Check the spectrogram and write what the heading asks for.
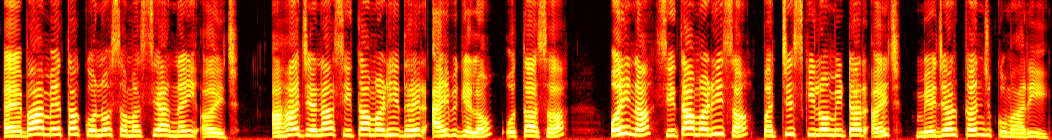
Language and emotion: Maithili, neutral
